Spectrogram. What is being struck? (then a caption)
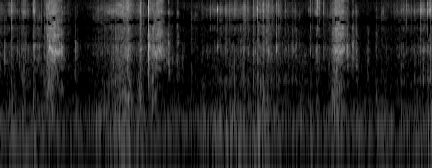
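Bar of soap cut with a knife blade. A solid turquoise bar of dry soap, held in the hand, is carved into strips with a utility knife blade. Dry, bright scraping and crumbly shaving sounds come in uneven strokes with soft crackles between them. The soap is cut away in thin strips.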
